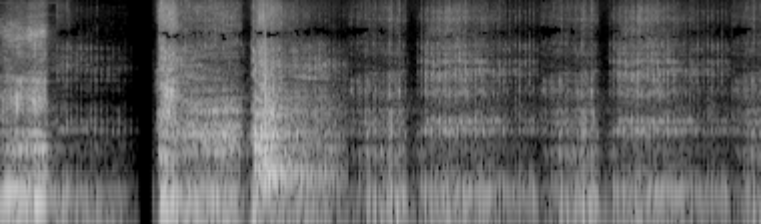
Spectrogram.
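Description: A tiger gives deep, rumbling roars in a few heavy bursts, with low growling between them.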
